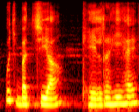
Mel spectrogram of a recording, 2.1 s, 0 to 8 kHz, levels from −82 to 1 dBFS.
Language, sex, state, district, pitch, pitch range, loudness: Hindi, male, Bihar, Patna, 140 Hz, 135-150 Hz, -16 LUFS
